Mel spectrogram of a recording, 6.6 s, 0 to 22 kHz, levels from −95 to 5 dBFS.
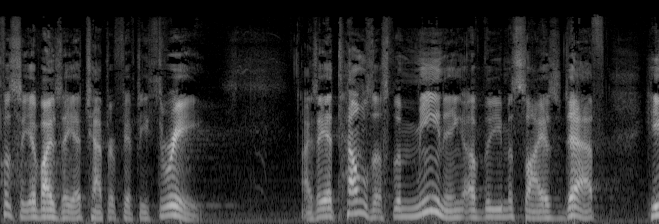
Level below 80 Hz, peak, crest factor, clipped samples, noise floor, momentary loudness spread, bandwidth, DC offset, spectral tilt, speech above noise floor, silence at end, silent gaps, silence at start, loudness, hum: -64 dBFS; -10 dBFS; 22 dB; under 0.1%; -63 dBFS; 16 LU; 16.5 kHz; under 0.1%; -4 dB/octave; 31 dB; 0 s; none; 0 s; -31 LUFS; none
